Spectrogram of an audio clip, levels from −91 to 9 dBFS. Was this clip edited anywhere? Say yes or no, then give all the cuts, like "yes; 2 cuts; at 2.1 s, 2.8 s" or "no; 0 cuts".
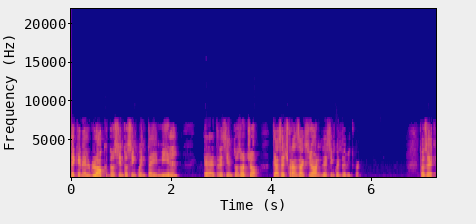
yes; 2 cuts; at 4.3 s, 5.4 s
